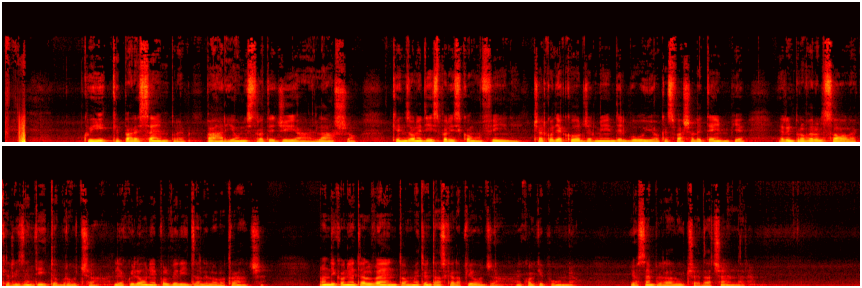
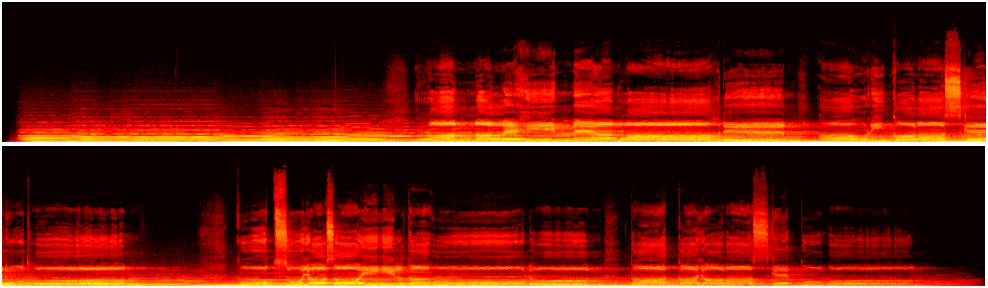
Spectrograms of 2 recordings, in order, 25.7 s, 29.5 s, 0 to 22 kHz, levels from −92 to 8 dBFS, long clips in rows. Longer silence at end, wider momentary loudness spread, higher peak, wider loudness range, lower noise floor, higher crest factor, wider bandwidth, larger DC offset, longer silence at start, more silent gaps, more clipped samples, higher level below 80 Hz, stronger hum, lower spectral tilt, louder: first, 1.6 s vs 0.7 s; first, 13 LU vs 10 LU; about the same, -8 dBFS vs -8 dBFS; first, 8 LU vs 5 LU; first, -65 dBFS vs -54 dBFS; first, 26 dB vs 14 dB; first, 17 kHz vs 12.5 kHz; neither; second, 0.05 s vs 0.25 s; neither; neither; second, -58 dBFS vs -28 dBFS; neither; about the same, -6.5 dB/octave vs -6 dB/octave; second, -32 LUFS vs -22 LUFS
